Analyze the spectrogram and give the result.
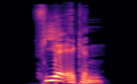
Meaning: dative plural of Viereck
- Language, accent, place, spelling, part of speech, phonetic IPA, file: German, Germany, Berlin, Vierecken, noun, [ˈfiːɐ̯ˌʔɛkn̩], De-Vierecken.ogg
